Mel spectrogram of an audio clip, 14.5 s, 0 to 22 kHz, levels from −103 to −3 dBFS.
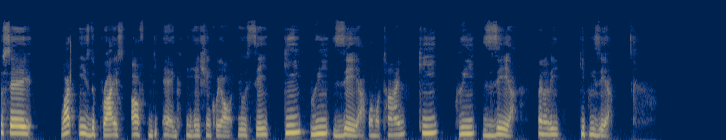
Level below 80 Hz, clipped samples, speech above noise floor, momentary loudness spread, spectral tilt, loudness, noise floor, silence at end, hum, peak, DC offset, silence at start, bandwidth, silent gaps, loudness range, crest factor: -68 dBFS; under 0.1%; 37 dB; 13 LU; -8 dB/octave; -35 LUFS; -71 dBFS; 2.35 s; none; -16 dBFS; under 0.1%; 0 s; 11 kHz; 0.89-1.21 s, 5.57-5.61 s, 8.32-8.36 s, 8.95-8.99 s, 10.56-10.75 s, 11.50-11.58 s; 7 LU; 18 dB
